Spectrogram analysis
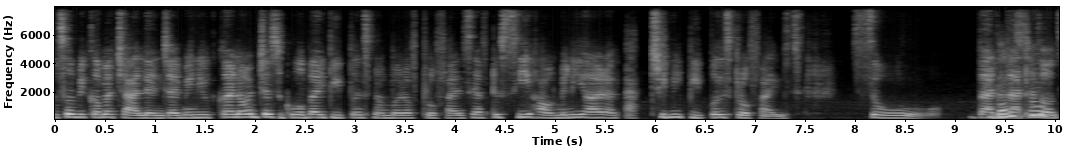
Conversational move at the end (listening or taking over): taking over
